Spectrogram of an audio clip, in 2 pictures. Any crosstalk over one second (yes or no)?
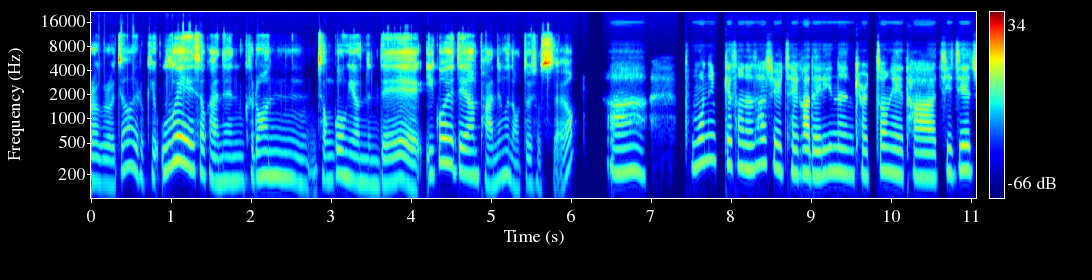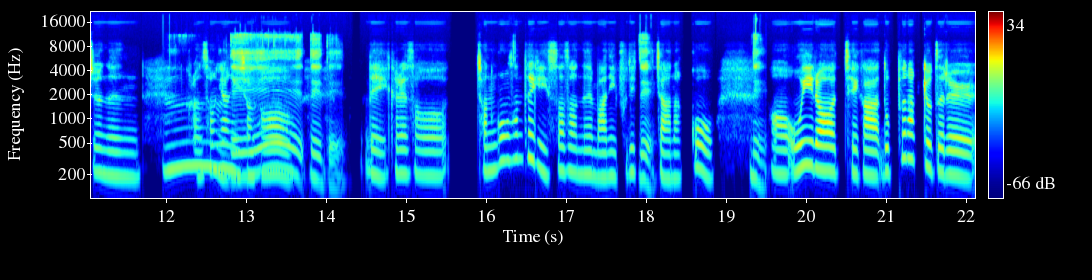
yes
